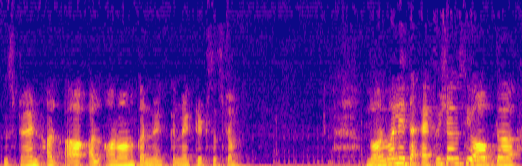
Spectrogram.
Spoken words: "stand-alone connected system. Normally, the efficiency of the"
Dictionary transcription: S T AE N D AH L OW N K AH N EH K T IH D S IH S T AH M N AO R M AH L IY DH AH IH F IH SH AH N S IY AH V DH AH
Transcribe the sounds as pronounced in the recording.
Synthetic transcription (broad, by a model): S T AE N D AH N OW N K AH N EH K T IH D S IH S T AH M N AO R M AH L IY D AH IH F IH SH AH N S IY AH V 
